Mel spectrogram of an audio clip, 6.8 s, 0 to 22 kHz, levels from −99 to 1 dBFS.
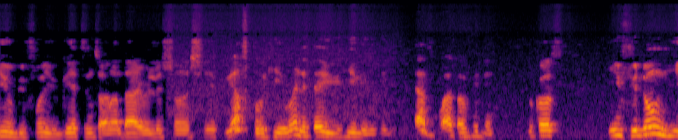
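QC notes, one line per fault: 1.65–3.91 s, noise suppressor catching up: after "you get into another" the room noise jumps about 23 dB and passes through with less reduction at first, then sinks about 12 dB as the estimate adapts over 2.26 s.
3.81–3.96 s, speech cut by the noise suppressor: just before "that's part of healing", the suppressor mistakes soft speech for noise, dipping it about 15 dB for roughly a tenth of a second.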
